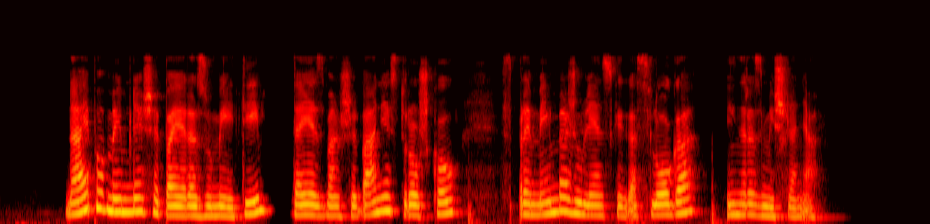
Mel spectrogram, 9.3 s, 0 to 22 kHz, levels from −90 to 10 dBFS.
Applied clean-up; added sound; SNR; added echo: neural mask model Resemble Enhance denoiser.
